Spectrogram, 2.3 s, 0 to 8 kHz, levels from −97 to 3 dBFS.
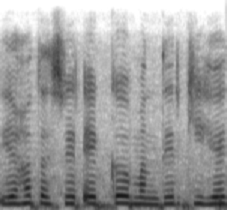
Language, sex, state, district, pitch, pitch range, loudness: Hindi, female, Bihar, Saran, 265 Hz, 255-275 Hz, -13 LUFS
